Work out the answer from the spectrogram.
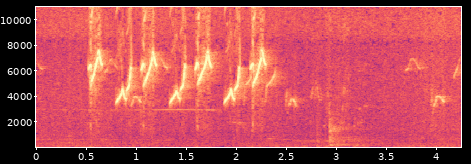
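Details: Cinereous tit in vigorous song, a natural recording meant to prompt quick responses in cage birds: seven loud, high, rising-falling notes delivered rapidly, then quiet with faint distant chirps.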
